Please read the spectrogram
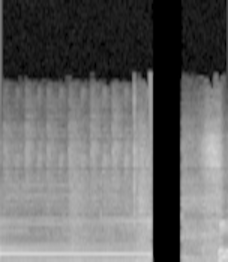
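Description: A single loud, steady high tone with a stack of overtones, held at one pitch and cut off abruptly about one and a half seconds in.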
